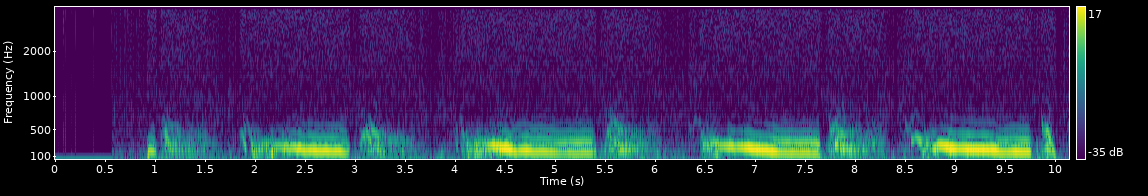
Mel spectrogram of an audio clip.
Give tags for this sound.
pulmonary; anatomy; body

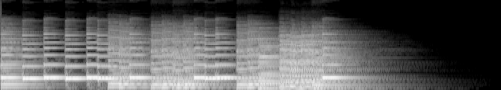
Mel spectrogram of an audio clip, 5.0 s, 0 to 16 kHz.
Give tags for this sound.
140bpm; bass; fast; feeling; keys; loop; percussion; piano; stabs

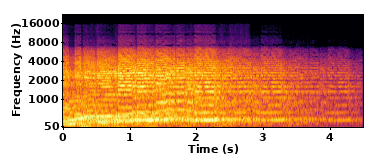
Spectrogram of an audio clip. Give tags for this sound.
guitar; music

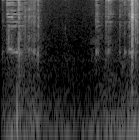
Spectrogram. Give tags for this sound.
metal; field-recording; iron

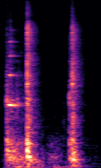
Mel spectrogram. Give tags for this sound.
Switch; Door; Lever; Metal; Turn; Garage; Handle

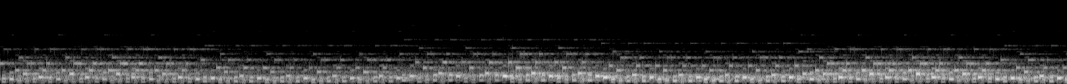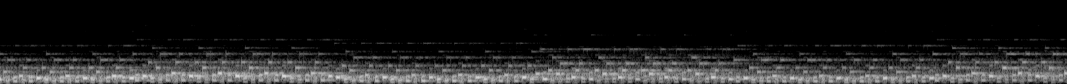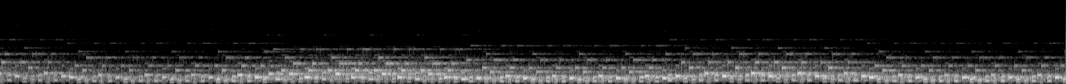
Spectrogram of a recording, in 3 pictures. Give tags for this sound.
arpeggiated; melody; softsynth; space

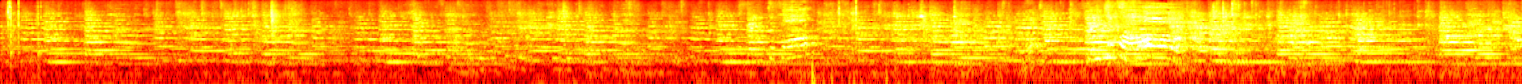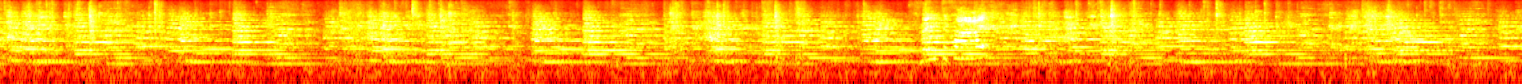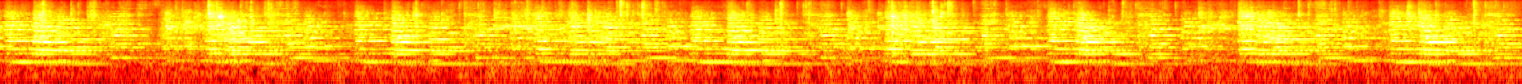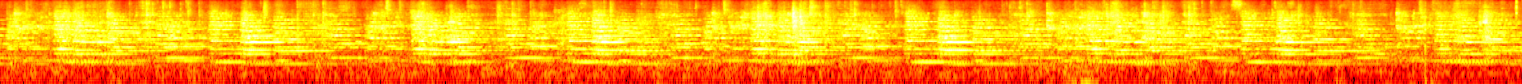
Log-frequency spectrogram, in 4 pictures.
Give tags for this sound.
field-recording; church; interior; bell-ringing; change-ringing; campanology; bells; belfry; ringing; chamber

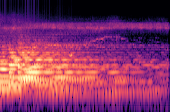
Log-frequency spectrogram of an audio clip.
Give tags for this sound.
ambient; ident; nice; sound

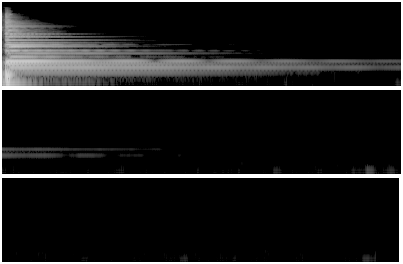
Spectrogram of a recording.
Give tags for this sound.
guitar; bar-chords; chords; acoustic; nylon-guitar

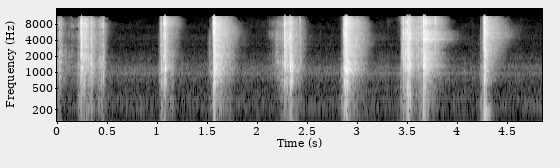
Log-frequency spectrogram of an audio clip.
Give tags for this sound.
magazine; gun; AR15; reload; clip

